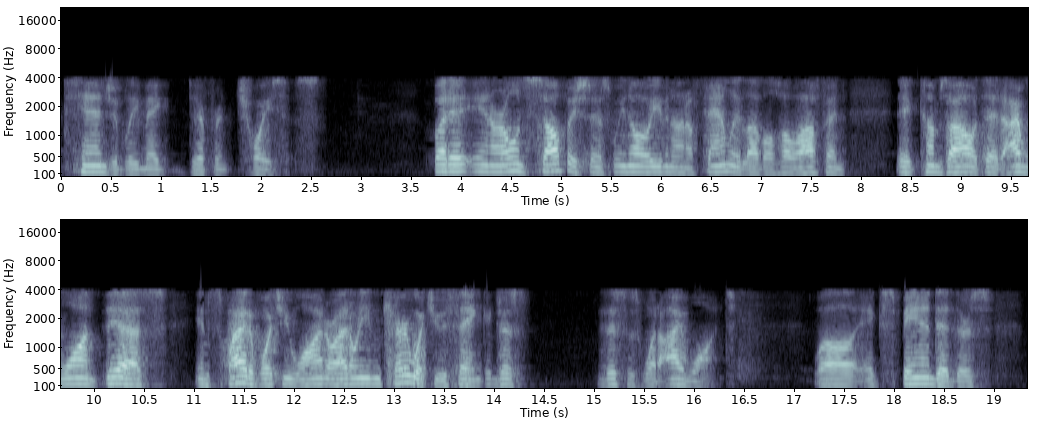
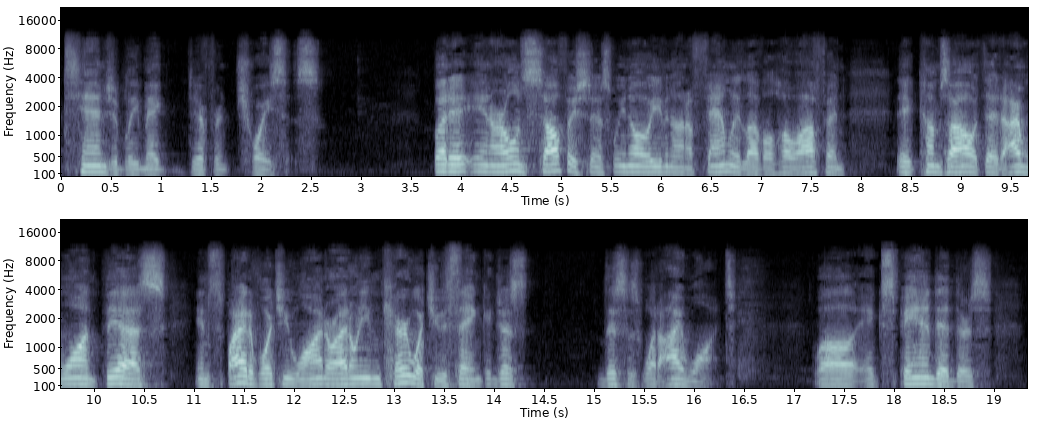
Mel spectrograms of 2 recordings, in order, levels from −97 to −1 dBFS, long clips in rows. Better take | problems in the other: second | garbled, watery; badly; nothing above 4 kHz; slightly in the second

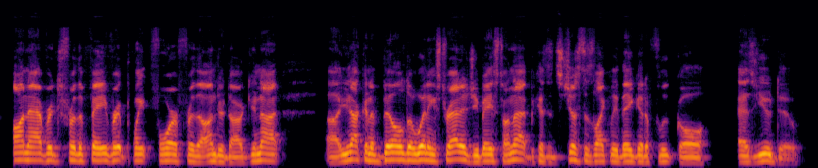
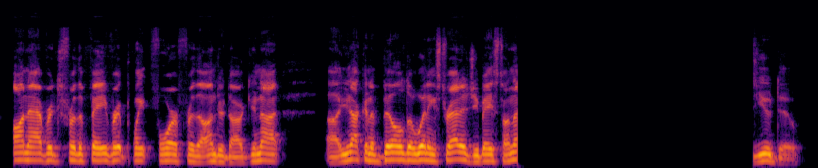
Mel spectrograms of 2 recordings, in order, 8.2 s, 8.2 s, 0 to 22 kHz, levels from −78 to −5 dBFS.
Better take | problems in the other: first | audio cutting out; at 5 s for 2.5 s

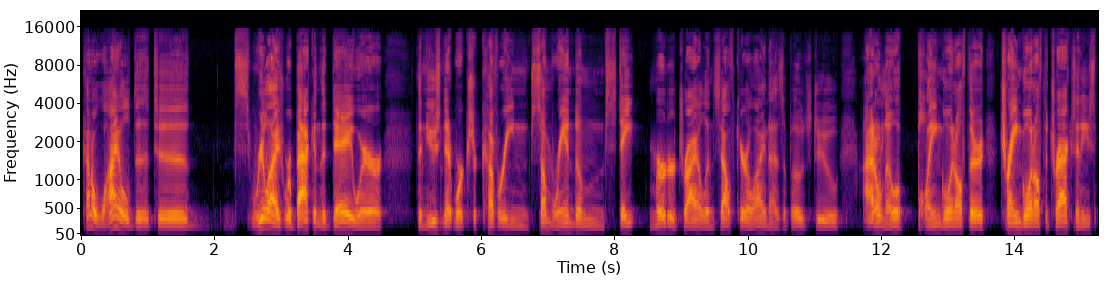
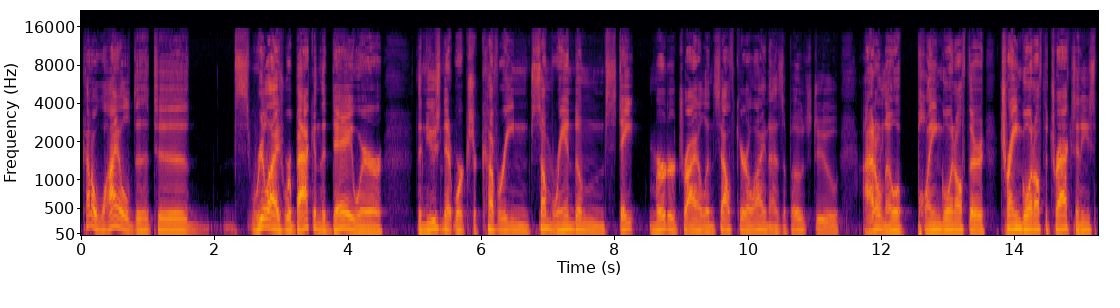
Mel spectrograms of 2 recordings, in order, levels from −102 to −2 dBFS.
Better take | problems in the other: second | thin; somewhat; fading below 250 Hz

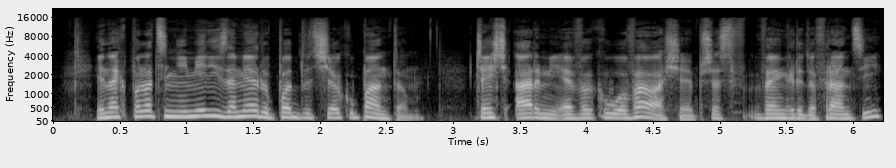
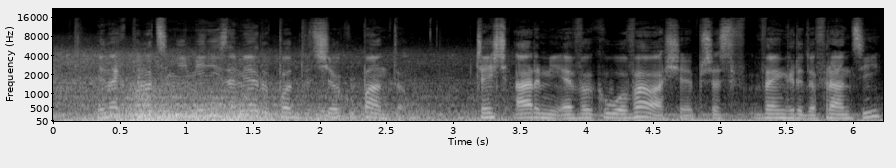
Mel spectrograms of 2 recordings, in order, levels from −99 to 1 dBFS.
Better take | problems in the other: first | rain or running water; very loud; throughout; 3 dB above the speech

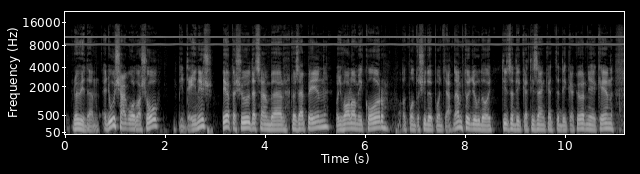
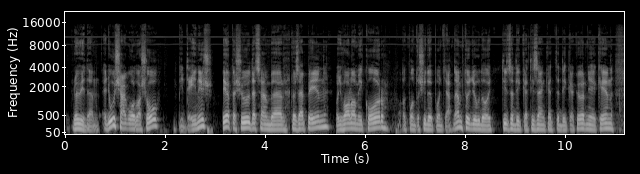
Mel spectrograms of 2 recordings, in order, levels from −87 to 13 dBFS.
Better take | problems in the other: second | high-pitched whine; loud; throughout; 10.5 kHz, 10 dB below the speech; faint in the second

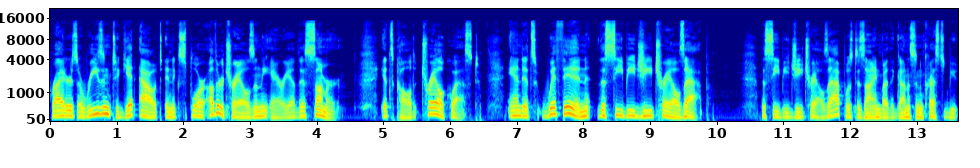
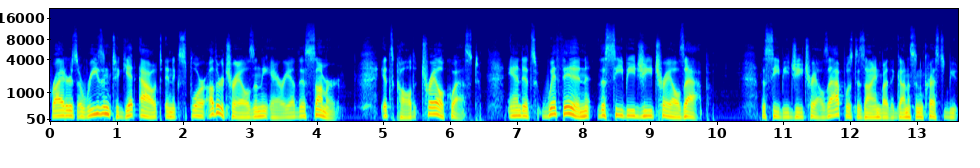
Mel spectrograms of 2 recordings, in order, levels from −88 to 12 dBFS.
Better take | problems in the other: first | muffled; slightly; fading above 3 kHz

